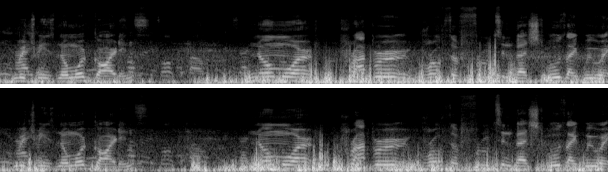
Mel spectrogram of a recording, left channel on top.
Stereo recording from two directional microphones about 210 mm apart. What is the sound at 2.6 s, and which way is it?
Speech, 10° right (ahead or behind).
